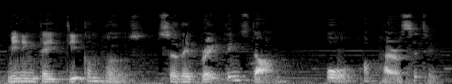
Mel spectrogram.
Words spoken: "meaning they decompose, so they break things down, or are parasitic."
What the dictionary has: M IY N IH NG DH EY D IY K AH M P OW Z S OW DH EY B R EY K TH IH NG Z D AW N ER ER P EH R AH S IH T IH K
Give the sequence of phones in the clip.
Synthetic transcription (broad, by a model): M IY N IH NG DH EY D IY K AH M P OW Z S OW DH EY B R EY K TH IH NG Z D AW N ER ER P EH R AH S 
